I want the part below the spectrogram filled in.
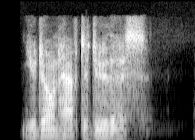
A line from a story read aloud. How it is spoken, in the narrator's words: I said hoarsely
